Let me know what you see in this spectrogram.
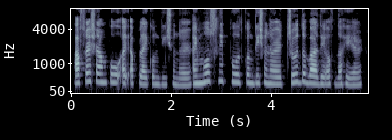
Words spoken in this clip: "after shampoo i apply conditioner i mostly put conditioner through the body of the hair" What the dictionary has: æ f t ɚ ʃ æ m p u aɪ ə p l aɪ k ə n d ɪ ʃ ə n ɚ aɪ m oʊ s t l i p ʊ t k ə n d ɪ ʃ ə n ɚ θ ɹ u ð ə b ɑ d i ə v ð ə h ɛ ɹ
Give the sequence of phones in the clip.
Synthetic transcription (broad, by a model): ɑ f t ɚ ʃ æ m p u aɪ ə p l aɪ k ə n d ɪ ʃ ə n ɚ aɪ m oʊ s t l i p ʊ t k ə n d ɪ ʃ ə n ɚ t ɹ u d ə b ɑ d i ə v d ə h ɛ ɹ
